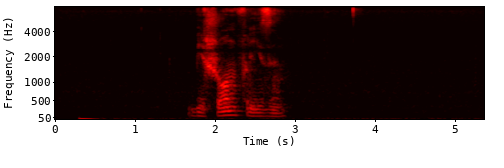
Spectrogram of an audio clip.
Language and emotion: Russian, neutral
